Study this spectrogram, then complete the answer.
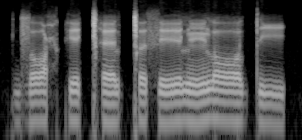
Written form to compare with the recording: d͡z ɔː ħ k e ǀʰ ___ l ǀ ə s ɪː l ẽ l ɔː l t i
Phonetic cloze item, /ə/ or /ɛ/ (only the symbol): ɛ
